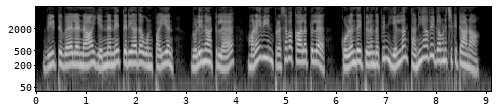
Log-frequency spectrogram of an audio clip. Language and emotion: Tamil, surprised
